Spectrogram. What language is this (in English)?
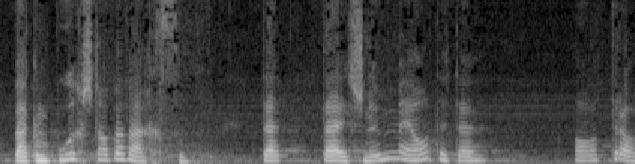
Swiss German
